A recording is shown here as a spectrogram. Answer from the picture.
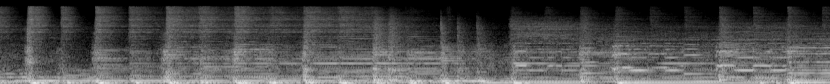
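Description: Live country band playing an instrumental passage: fiddle, electric guitar, upright bass and drums, with a steady beat and no singing.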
